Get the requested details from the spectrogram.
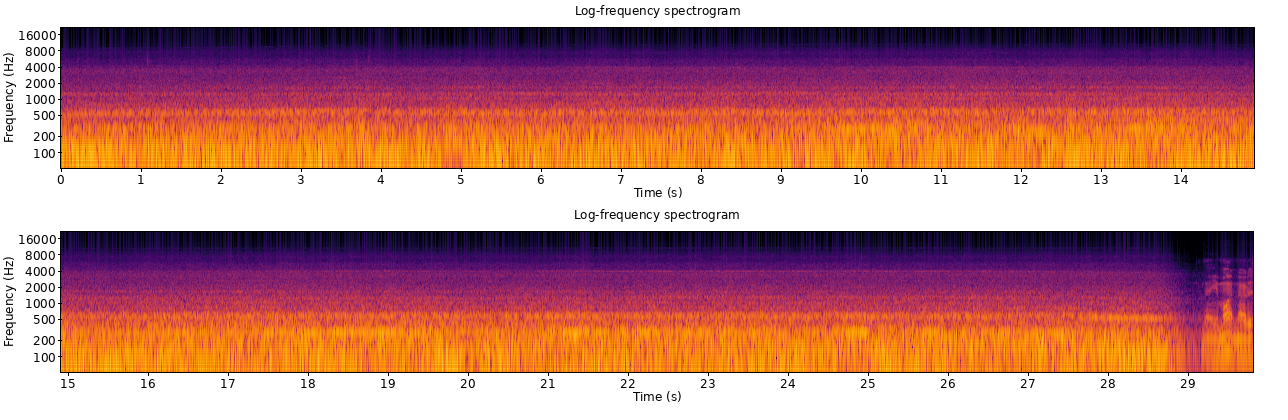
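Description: A heavy diesel engine rumbles steadily from inside a cab.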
